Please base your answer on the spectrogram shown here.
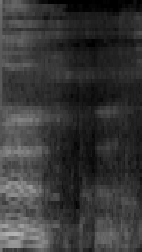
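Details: Basset Hound named Joey indoors, saying his "I love you" to his owner: a drawn-out, harmonic moaning tone lasting about half a second, followed by softer, lower murmuring and a short sound at the end.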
